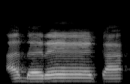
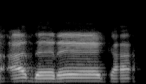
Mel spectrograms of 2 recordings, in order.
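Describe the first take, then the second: Both takes have the same delivery.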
